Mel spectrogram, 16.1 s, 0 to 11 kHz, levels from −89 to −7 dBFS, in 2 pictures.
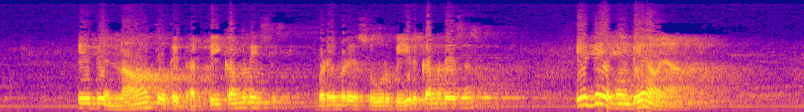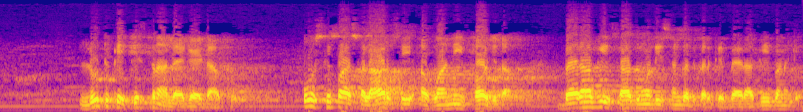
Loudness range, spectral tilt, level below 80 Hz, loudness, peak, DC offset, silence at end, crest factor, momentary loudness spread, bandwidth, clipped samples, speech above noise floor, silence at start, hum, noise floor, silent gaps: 4 LU; -7 dB/octave; -48 dBFS; -10 LUFS; 0 dBFS; under 0.1%; 0 s; 10 dB; 17 LU; 8.4 kHz; 0.4%; 28 dB; 0.8 s; none; -38 dBFS; none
